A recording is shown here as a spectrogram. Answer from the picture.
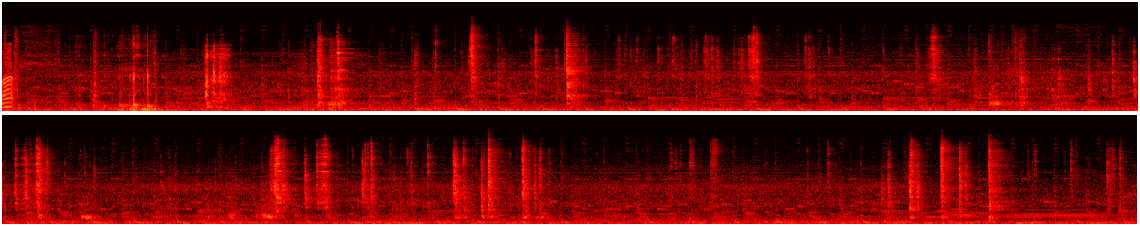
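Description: Scattered metal clicks and knocks from a snowblower's handle assembly as the handles are raised into place and the brackets are worked by hand. They come irregularly, in small clusters, over a steady background hum.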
